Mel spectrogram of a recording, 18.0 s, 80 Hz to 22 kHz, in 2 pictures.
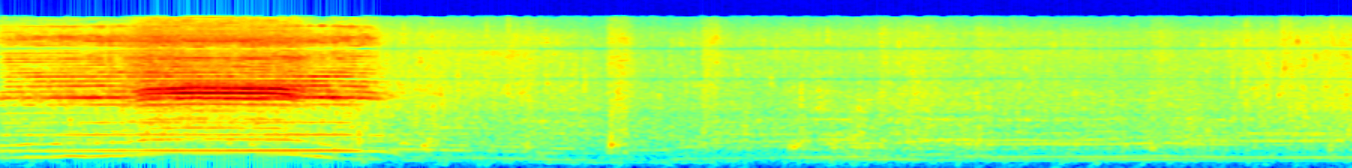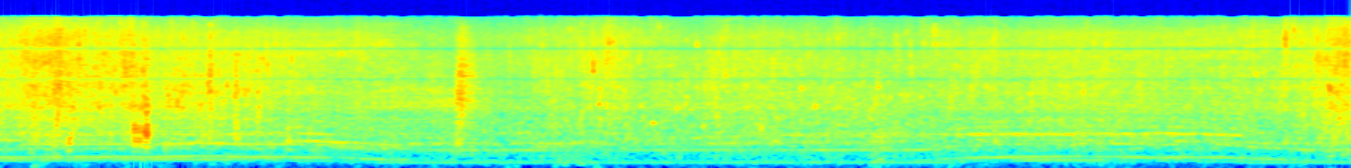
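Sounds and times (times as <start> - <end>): car horn two-note tone: 0.0 - 2.7
flowing water rushing: 0.0 - 18.0.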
